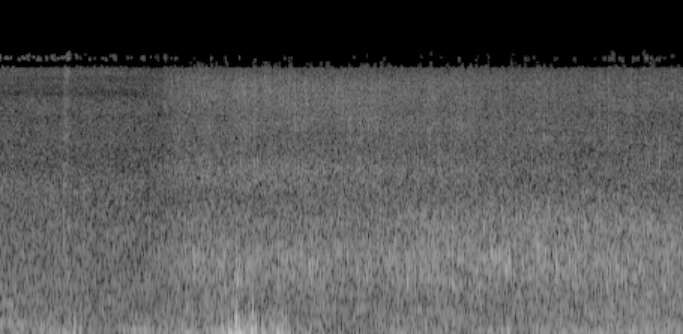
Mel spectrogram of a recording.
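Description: Steady rush of running water from a stream, with a brief low rumble of wind on the microphone about three seconds in.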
